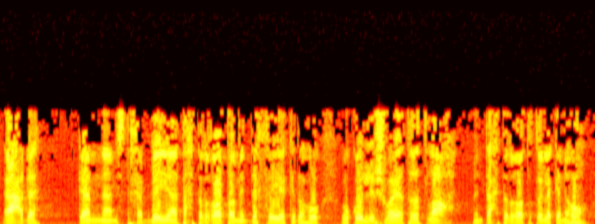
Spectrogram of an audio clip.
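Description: Male Egyptian preacher, husky and quick, peppering listeners with questions; dull lo-fi recording. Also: mid-range voice. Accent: Egyptian Arabic. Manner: fires rhetorical questions at the audience. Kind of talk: interactive church talk.

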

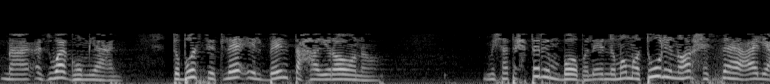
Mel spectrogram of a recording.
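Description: Egyptian woman, church speaker, high and quick, repeats for emphasis, tinny hall recording. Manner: earnest, direct, frequently repeats points for emphasis. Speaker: church servant advising mothers. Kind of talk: church talk to mothers.

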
